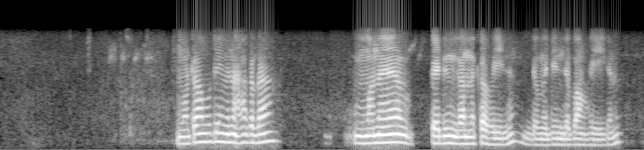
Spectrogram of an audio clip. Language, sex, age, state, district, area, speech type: Santali, male, 30-45, West Bengal, Purulia, rural, conversation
